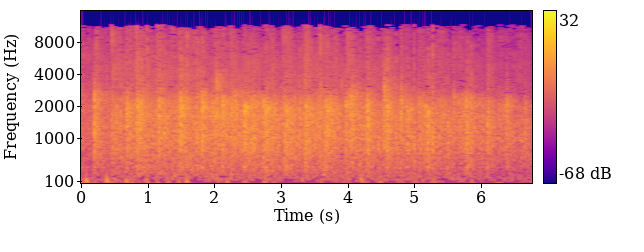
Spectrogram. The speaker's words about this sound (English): And we are so glad to have all of you. Could we give these fine young people a round of applause?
